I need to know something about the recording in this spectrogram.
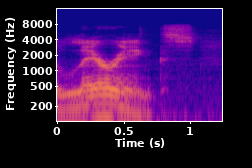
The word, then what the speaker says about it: larynx: Same thing with larynx, L-A-R, not L-A-N. Okay, so it's L-A-R, larynx.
